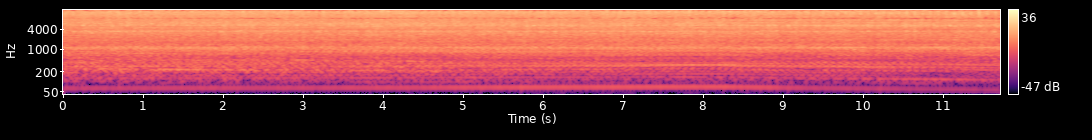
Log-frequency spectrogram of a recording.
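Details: Volvo truck diesel (D13) idling, valve clearance and injector adjustment done for an engine ticking noise; even, steady deep rumble with no ticking, valvetrain quiet and settled.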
